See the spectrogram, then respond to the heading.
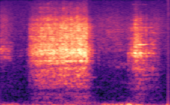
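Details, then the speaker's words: Cub tractor transmission on the bench, differential removed: shaft spun quickly by hand gives a rasping gear grind in two bursts with a hitch; suspected poor mesh with a worn reverse idler gear, to be removed to narrow it down. "so when you spin the shaft uh over quickly you can still hear the noise and it still has that hitch and that fetch up i think it is having to do with how it meshes with the reverse idler gear"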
